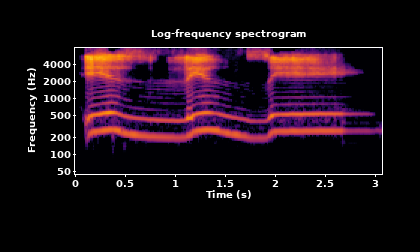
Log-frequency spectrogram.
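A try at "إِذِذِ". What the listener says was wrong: Belum dapat rokhawahnya.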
